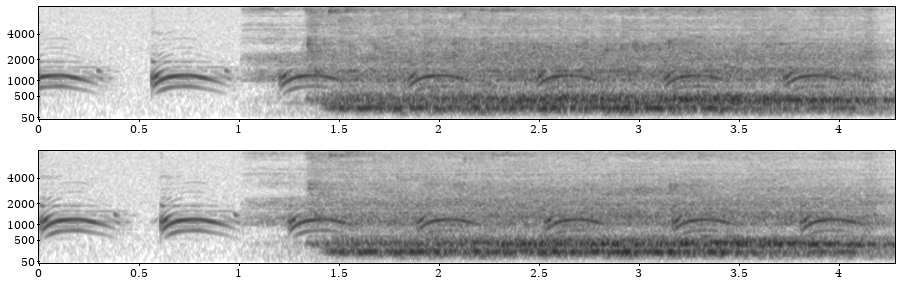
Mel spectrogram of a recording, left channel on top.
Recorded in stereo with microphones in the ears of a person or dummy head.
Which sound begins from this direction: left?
A running tap, at 1.0 s.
